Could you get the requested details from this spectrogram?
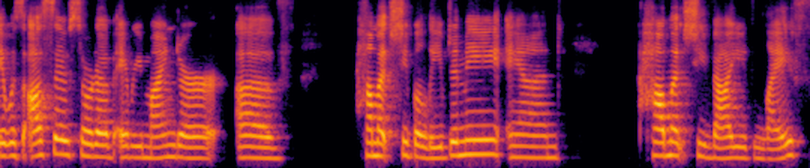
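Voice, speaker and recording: A woman with a plain, everyday voice, medium pitch and fairly even intonation, speaking at a fairly slow pace against a quiet background. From Virginia, Richmond. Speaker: author. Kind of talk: interview.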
